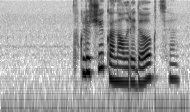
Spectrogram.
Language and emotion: Russian, sad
